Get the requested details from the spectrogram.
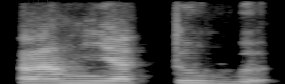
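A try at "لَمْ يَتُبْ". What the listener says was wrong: jangan ada ujungnya om jangan ada be be be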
